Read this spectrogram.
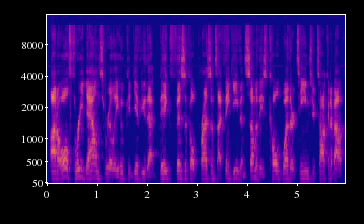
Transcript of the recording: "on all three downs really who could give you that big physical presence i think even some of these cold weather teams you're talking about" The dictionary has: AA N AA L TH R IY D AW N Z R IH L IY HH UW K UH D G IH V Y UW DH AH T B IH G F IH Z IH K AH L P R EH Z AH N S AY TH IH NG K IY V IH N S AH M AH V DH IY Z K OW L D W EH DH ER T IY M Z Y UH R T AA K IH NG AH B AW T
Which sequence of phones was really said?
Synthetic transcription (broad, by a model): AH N AA L TH R IY D AW N Z R IH L IY HH UW K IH D G IH V Y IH DH AH T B IH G F IH Z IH K L P R EH Z AH N S AY TH IH NG K IY V IH N S AH M AH V DH IY Z K OW L D W EH DH ER T IY M Z Y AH R T AA K IH NG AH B AW T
